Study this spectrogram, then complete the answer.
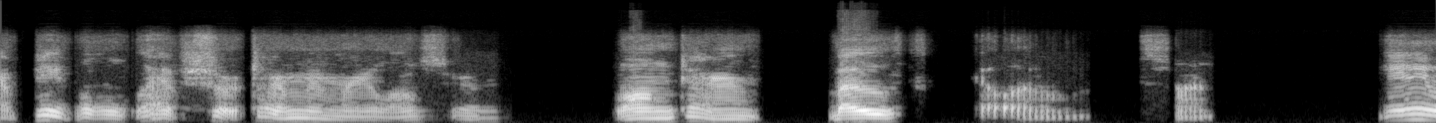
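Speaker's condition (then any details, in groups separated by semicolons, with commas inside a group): Facial paralysis after surgery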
